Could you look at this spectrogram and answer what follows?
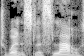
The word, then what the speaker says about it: Wenceslaus: It's based on one of the many popular medieval myths about Wenceslaus I, which is the English pronunciation.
